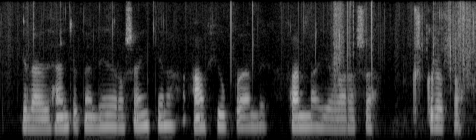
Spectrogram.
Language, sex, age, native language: Icelandic, female, 40-49, Icelandic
